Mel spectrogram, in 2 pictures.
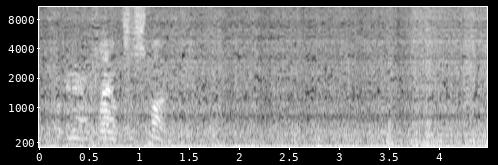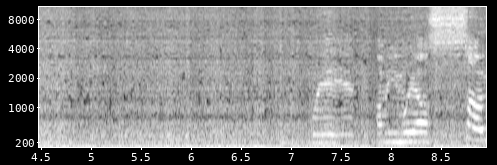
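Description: A carburettor car engine runs with an out-of-tune, retarded ignition timing, a loud continuous rumble throughout, while someone talks over it.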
